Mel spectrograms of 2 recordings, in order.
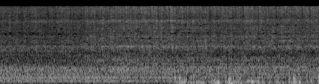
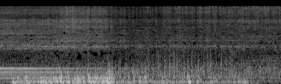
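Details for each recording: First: Emerson Quiet Kool window air conditioner, vandalized and very loose, fired up with compressor running: steady hum with irregular rattling ticks as the fan strikes something; the contact point is not yet found. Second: Emerson Quiet Kool window air conditioner, old and vandalized, fired up. A thump at start-up, then a steady low hum that holds even with no knocking; the compressor starts and runs normally.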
